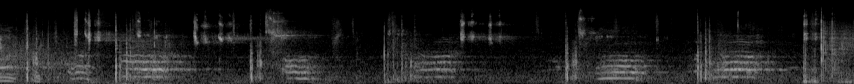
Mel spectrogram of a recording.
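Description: Tennis rally on an indoor hard court with no crowd: sharp racket strikes and ball bounces, a high squeak of a shoe on the court, and short vocal grunts from the players as they hit.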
